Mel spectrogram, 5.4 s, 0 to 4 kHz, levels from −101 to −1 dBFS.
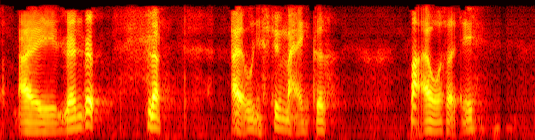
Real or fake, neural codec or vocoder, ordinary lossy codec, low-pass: fake; codec, 16 kHz, 1 kbps, FunCodec, trained on Chinese and English, 50 frames a second; MP3, 32 kbps; 3.6 kHz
